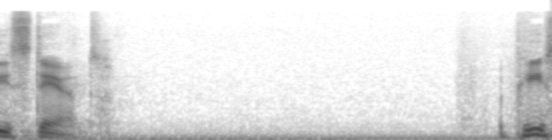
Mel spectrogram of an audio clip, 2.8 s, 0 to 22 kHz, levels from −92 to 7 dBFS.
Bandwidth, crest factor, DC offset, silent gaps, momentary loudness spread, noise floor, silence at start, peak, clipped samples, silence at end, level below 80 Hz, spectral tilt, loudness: 16 kHz; 22 dB; under 0.1%; none; 24 LU; -48 dBFS; 0 s; -10 dBFS; under 0.1%; 0 s; -48 dBFS; -4.5 dB/octave; -29 LUFS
